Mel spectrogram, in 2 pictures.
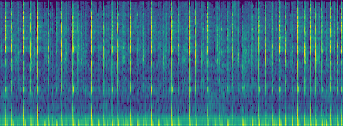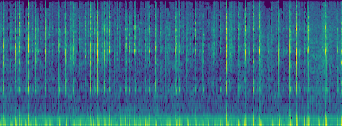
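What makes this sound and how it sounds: Fingertips rapidly tap the front face of a shallow, empty white square ceramic plate held close to the microphone, with a metal fork resting behind it. The result is a fast, continuous run of short, dry clicks with bright edges over a steady low hum.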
